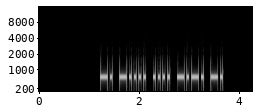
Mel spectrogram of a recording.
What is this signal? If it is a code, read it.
Morse code, heard as a keyed tone, about 25 wpm, 700 Hz. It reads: N6HCN
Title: Call Signs Repeated 2x - 25wpm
